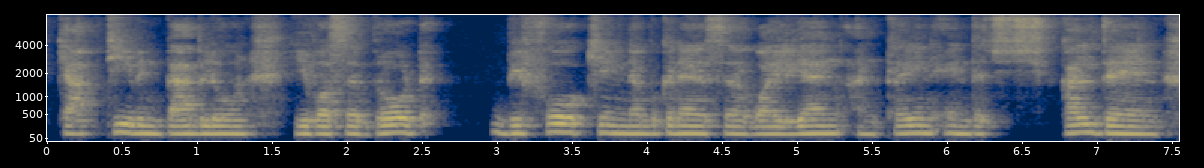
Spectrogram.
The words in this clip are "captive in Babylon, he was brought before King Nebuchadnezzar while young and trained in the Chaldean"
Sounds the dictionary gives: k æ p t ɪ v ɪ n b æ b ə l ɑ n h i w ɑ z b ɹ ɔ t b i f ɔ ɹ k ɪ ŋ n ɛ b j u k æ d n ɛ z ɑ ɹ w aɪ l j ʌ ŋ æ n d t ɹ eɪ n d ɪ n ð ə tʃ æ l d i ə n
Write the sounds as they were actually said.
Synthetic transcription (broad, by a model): k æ p t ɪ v ɪ n b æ b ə l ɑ n h i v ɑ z b ɹ ɔ t b i f ɔ ɹ k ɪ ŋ n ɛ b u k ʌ n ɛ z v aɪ l j ʌ ŋ æ n d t ɹ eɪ n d ɪ n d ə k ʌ l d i n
